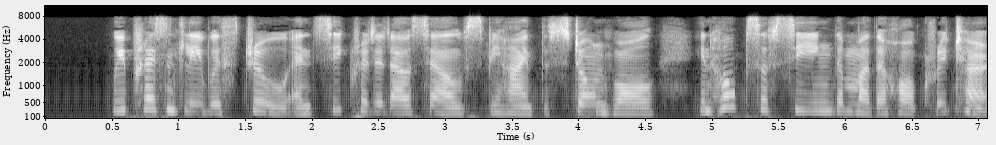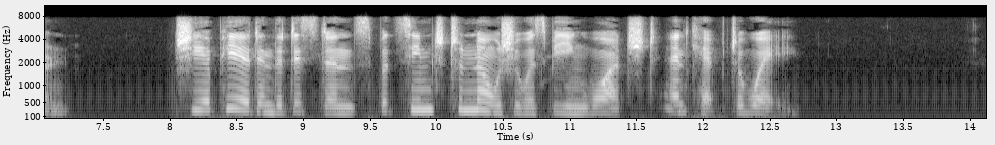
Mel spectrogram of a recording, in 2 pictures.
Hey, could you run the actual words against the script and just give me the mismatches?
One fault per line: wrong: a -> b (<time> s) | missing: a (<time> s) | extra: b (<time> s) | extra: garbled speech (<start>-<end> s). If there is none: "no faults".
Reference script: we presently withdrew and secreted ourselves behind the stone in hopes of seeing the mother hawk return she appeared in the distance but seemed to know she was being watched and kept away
extra: wall (4.2 s)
